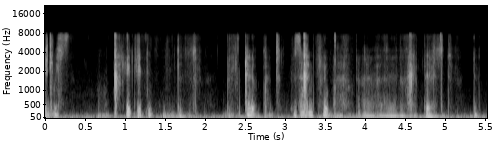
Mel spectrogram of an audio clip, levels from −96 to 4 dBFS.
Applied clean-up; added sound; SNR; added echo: neural diffusion model UNIVERSE++.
